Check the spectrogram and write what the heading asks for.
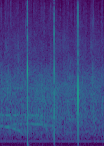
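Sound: audience applause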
